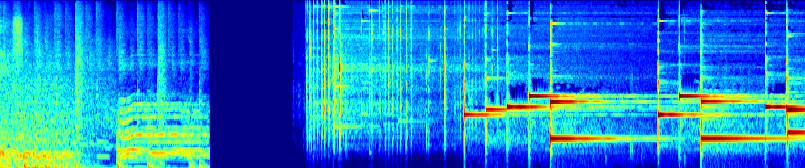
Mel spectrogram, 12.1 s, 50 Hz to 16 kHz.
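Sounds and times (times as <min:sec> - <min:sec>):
music box ratchet clicking: 0:04.6 - 0:08.3.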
